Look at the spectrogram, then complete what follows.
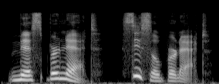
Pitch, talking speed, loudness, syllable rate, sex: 200 Hz, 80 wpm, -17 LUFS, 3.9 syllables/s, female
